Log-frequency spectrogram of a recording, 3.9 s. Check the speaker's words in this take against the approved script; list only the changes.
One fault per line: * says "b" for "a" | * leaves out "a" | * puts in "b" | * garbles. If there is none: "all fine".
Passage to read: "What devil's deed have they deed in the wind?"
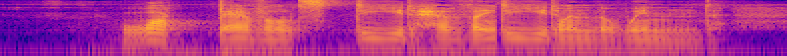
all fine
